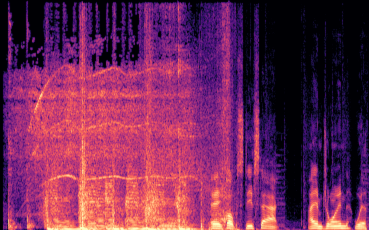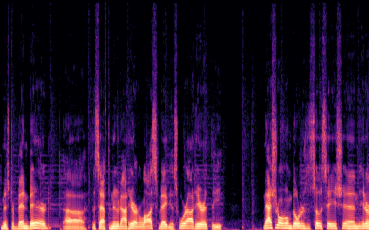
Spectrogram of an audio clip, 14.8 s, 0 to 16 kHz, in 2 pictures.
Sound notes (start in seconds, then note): 0.5 tools whirring; 0.9 rock music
